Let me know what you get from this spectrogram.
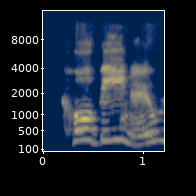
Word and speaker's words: Corbeanu: Um, and then obviously Corbeanu, which is apparently how you pronounce it.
